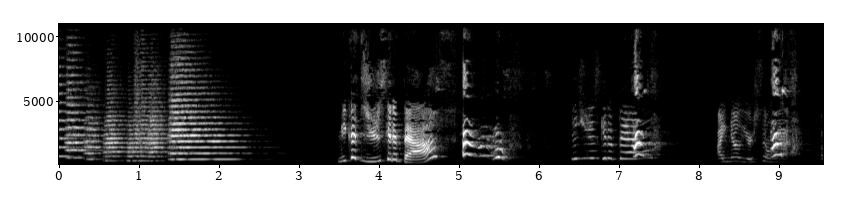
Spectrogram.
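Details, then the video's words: Siberian Husky dogs howling: after a few seconds of steady brass-like tones, a run of wavering, sliding tonal howls rises and falls in short bursts separated by brief silences. "Howling Huski dogs"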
